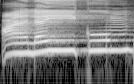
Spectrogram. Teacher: ada ya sukun didahului baris fathah, maka dibacanya lembut. · Kum ada hukum izhar syafawi karena mim sukun menghadapi huruf selain mim dan ba, yaitu huruf waw, maka mim sukun dibunyikan dengan jelas. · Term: harfulin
